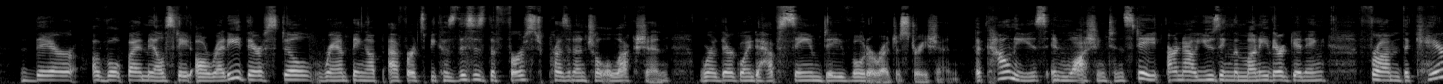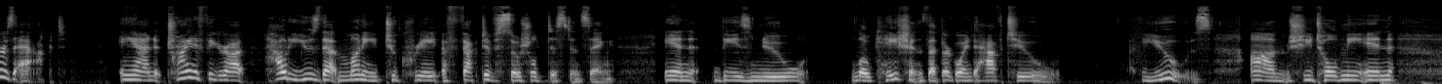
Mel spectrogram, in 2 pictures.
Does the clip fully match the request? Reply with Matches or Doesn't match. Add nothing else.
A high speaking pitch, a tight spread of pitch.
Matches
